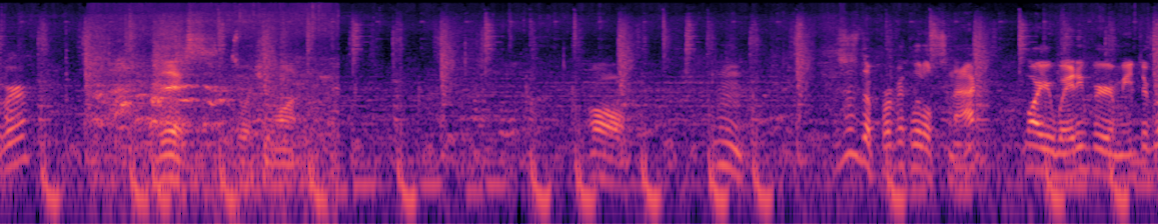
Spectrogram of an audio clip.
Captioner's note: makes happy sounds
